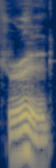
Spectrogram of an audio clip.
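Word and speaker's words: друг: An image of a villainous deathclaw from what game became a meme known as Apyr, actually pronounced Droog, Russian for friend.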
